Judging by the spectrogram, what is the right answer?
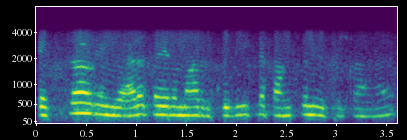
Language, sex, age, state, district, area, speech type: Tamil, female, 30-45, Tamil Nadu, Erode, rural, conversation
